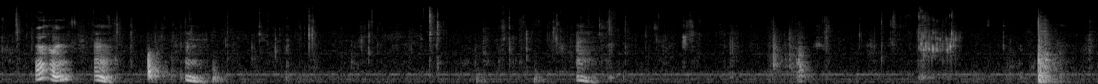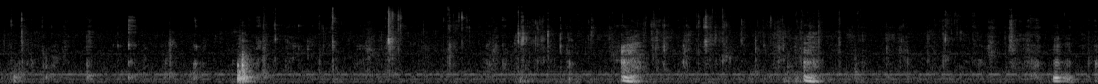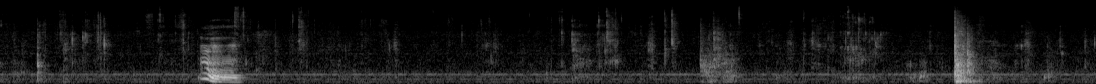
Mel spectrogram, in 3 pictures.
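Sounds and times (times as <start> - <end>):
chewing with wet smacking: 0.0 - 32.9.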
